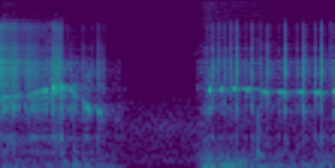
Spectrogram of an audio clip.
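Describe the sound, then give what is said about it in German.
Bat ultrasonic echolocation calls, emitted continuously in flight and made audible by a special device: rapid, regular dry clicks and ticks in quick bursts, with a short silent gap between two runs, sounding much like fast typing. “Sie stoßen im Flug andauernd sehr hohe Töne aus. So hoch, dass wir Menschen sie gar nicht hören können. Ultraschall nennt man das.”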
